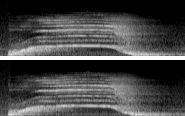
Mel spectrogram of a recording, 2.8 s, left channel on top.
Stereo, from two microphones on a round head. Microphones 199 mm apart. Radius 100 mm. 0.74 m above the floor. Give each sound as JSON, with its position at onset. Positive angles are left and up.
{"t": 0.1, "sound": "a scream", "side_deg": -80, "distance_m": 5.5}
